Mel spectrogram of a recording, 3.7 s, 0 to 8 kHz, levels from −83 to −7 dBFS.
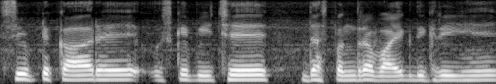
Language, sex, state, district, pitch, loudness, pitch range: Hindi, male, Uttar Pradesh, Gorakhpur, 165 Hz, -15 LUFS, 155-170 Hz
